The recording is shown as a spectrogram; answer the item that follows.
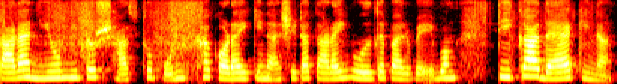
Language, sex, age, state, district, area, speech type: Bengali, female, 18-30, West Bengal, Jalpaiguri, rural, spontaneous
